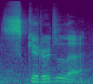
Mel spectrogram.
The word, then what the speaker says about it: Skrulle: Skrulle. That's how you would pronounce this in Norwegian. Skrulle.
